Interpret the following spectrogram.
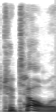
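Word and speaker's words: Ketel: have done salary RSE right Kel catel it's catel isn't it yeah we can't pronounce any Diamond Backs namel Kel Marte we're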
